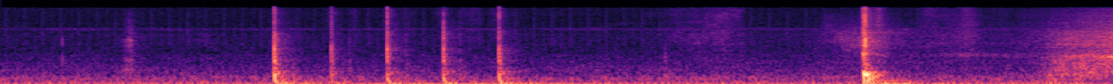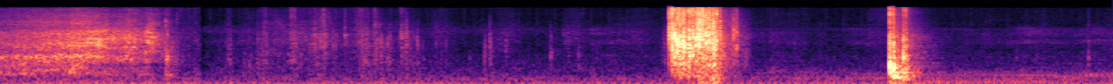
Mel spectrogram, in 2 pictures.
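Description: Hands handling a plastic bottle on a cutting mat: light taps, a knock and a brief swish as it is moved. Then a plastic zip-lock bag is pulled open with two short, sharp, loud rips, the loudest sounds here.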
